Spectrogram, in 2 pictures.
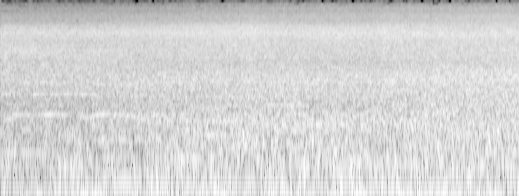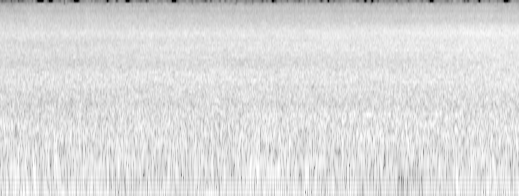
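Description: Waterfall cascading down a narrow rock chute: a loud, steady rush of water.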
